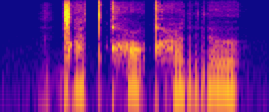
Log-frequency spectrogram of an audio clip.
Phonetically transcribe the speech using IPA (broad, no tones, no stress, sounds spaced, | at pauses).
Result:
ɡ͡ǀ a t qʰ u qʰ ɪ r ə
